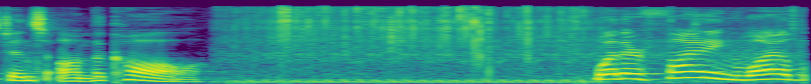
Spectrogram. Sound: fire crackling

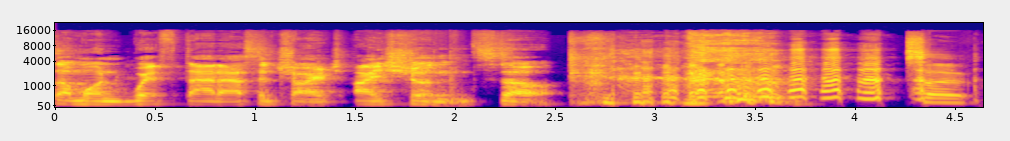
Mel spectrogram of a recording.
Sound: laughter

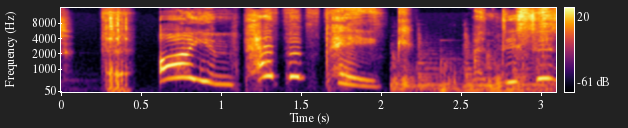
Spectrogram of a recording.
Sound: snorts

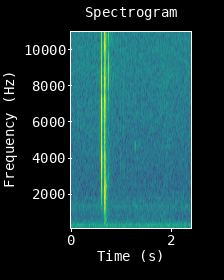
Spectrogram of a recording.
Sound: kiss

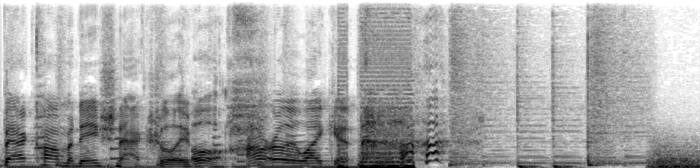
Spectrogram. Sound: laughing

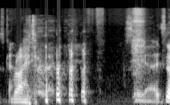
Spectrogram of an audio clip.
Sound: laughs

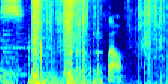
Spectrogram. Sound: garlic crunching

